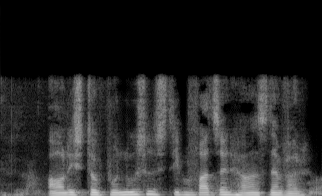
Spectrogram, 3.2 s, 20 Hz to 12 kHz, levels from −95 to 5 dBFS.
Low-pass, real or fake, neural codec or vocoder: 7.2 kHz; fake; codec, 16 kHz, 1 kbps, X-Codec, WavLM features, trained on Multilingual LibriSpeech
